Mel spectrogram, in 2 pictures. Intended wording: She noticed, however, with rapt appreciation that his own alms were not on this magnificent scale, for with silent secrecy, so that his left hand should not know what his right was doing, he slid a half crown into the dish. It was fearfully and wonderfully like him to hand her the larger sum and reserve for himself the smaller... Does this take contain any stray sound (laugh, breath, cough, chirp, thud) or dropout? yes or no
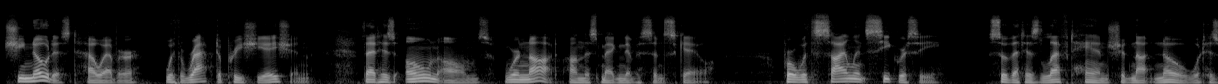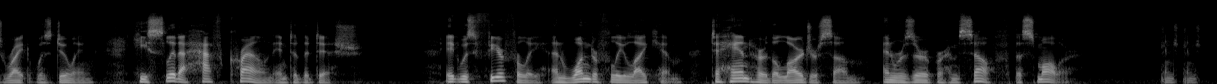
yes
